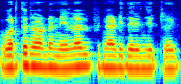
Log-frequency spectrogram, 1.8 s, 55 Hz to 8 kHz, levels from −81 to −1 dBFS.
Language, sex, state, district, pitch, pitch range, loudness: Tamil, male, Tamil Nadu, Kanyakumari, 150 Hz, 140-155 Hz, -16 LUFS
